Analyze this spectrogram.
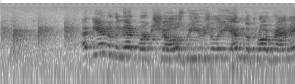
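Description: A man speaks clearly through a microphone to an audience.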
